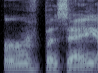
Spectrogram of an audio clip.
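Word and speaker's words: Hervé Bazin: was a French scholar kind of guy named Herve Bazin, I think that's how you're supposed to pronounce his name, who put out this essay called Plumon L'Oiseau.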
